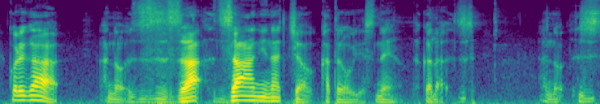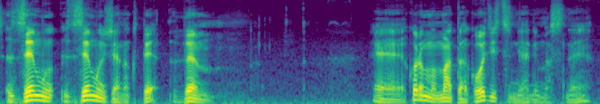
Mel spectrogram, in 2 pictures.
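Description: A man gives a relaxed pronunciation lesson in a very deep voice full of vocal fry. He hesitates often with fillers, then slows right down to model phrases for listeners to repeat. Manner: hesitant, many fillers, slow drilled demonstrations. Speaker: English pronunciation teacher.

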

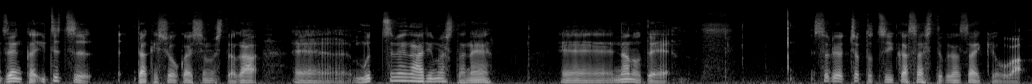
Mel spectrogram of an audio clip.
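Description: A man teaching English pronunciation in a relaxed spoken lesson, pausing often with fillers and slowly demonstrating phrases for listeners to repeat. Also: sits low. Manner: hesitant, many fillers, slow drilled demonstrations.

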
